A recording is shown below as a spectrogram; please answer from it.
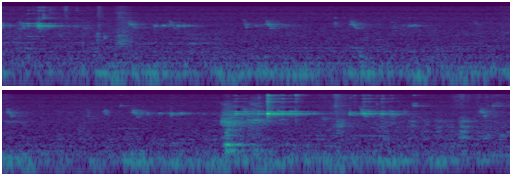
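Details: Puppies greeting visiting friends, giving high, thin squeaky whines in quick irregular bursts, rising to a louder cluster of squeals near the end, with faint low room noise beneath.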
